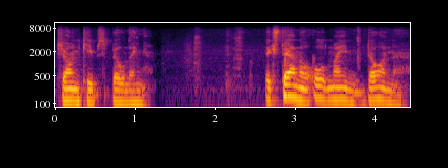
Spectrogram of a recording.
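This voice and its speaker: A man reads scripted stage directions in measured, clipped phrases. His voice is dark and mellow with a husky grain, at an average male pitch. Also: highs cut off. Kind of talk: scripted narration of screenplay directions.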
